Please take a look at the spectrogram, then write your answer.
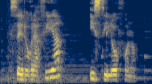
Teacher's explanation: cuando la X va al principio de palabra, esta se pronuncia como el fonema S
